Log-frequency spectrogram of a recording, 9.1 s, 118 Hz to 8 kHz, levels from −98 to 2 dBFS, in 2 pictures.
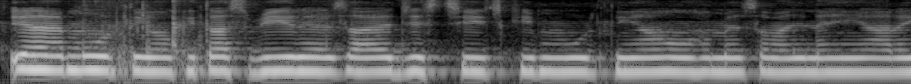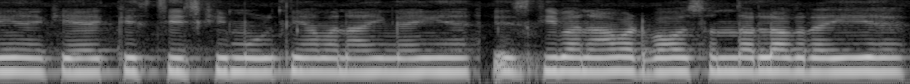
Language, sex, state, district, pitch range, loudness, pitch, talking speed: Hindi, female, Chhattisgarh, Kabirdham, 220-225 Hz, -29 LUFS, 220 Hz, 225 wpm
